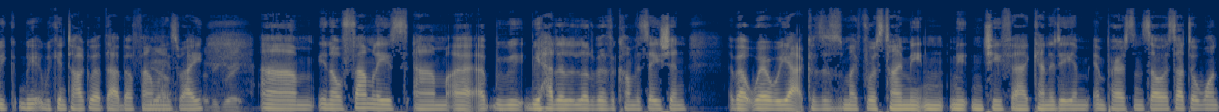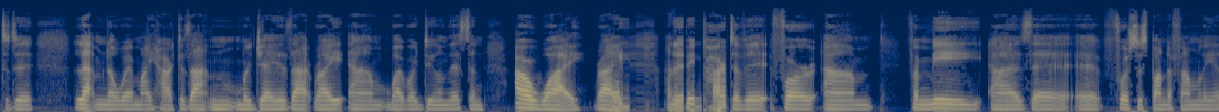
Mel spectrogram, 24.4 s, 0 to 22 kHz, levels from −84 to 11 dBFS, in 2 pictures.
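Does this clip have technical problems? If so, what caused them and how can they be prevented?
Yes. Robotic sound from repeated short buffers, 18.28 to 19.46 s: a rigid 100 Hz buzz, likely from 10 ms segments being repeated while most real audio was skipped. Larger buffers or more processing headroom, so that new audio always arrives in time, would prevent it.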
